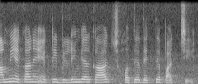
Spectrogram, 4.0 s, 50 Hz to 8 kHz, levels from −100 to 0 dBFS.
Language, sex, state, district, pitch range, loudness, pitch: Bengali, female, Assam, Hailakandi, 230-250 Hz, -17 LUFS, 245 Hz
